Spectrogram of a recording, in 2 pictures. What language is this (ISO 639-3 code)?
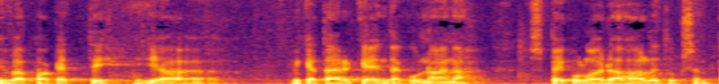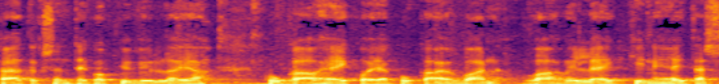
fin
